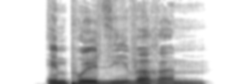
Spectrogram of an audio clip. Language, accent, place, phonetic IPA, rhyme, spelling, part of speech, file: German, Germany, Berlin, [ˌɪmpʊlˈziːvəʁəm], -iːvəʁəm, impulsiverem, adjective, De-impulsiverem.ogg
- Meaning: strong dative masculine/neuter singular comparative degree of impulsiv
